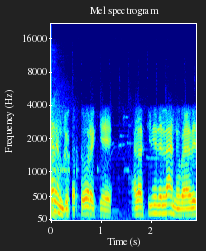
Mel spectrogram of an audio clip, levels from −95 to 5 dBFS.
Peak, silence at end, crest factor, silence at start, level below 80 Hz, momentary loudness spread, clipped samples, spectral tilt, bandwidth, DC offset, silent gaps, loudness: -10 dBFS; 0 s; 16 dB; 0 s; -66 dBFS; 6 LU; under 0.1%; -8.5 dB/octave; 5.6 kHz; under 0.1%; none; -27 LUFS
